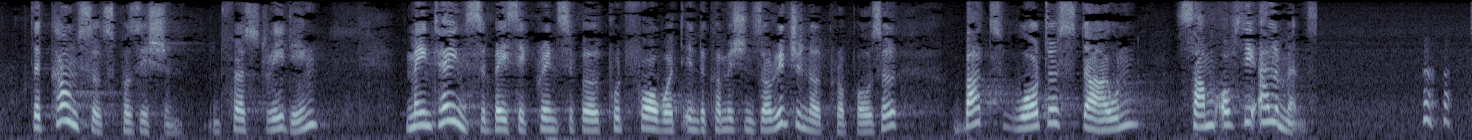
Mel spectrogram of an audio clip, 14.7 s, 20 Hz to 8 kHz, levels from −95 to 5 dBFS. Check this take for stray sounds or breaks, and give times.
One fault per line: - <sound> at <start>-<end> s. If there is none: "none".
- laugh at 14.2-14.5 s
